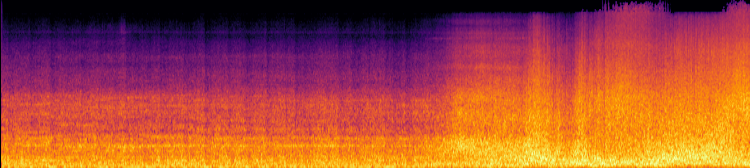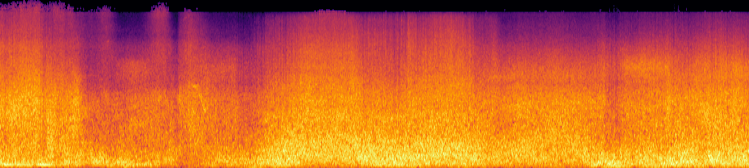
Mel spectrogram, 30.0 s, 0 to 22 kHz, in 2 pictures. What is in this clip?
Sound effects > Other
Solo Skydive Interior plane freefall, descent under canopy and landing Recorded on SONY DCR-PC110 Video Camera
